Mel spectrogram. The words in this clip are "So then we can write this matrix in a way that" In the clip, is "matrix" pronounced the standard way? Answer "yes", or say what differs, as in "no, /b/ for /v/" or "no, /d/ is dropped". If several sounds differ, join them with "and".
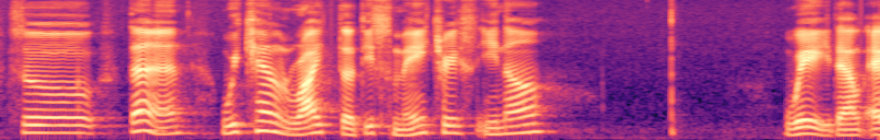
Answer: yes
